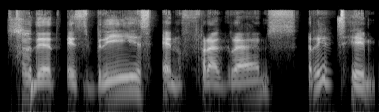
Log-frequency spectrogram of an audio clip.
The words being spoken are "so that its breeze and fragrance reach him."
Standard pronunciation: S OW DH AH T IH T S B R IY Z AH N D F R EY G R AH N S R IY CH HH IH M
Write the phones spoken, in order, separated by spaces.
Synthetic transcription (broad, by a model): S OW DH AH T IH T S B R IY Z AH N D F R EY G R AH N S R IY S HH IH M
